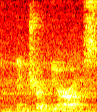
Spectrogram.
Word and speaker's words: Intramuros: place called intramurals euros intramuros i believe is the pronunciation and it's basically the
